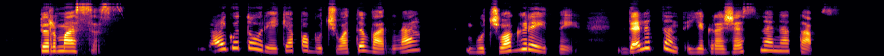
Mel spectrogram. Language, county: Lithuanian, Šiauliai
